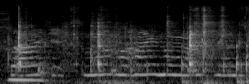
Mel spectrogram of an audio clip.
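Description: A wooden pestle knocking about three times in a tall clay mortar as crab is pounded into papaya salad (som tam), the last knock the loudest. A voice holds a long high note alongside.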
